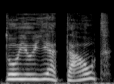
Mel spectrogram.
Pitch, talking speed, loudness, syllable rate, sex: 230 Hz, 210 wpm, -17 LUFS, 3.9 syllables/s, male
